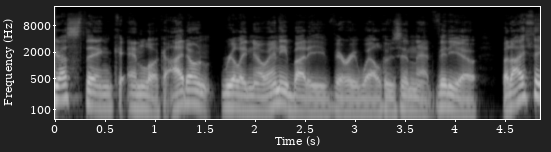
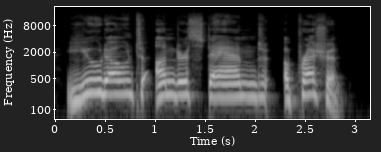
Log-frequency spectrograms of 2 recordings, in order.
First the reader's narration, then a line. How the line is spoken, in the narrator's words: some SJW crazed, hysterical, steam coming out of her ears, and screams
